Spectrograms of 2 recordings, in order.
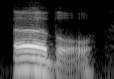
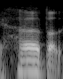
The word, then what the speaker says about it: herbal: would pronounce it whereas in british english you would pronounce the h and you would say herbal essences and you might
